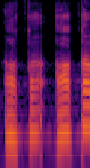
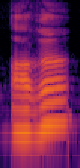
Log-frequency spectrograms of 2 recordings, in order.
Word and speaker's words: آقا: یہ آقا، آقا فارسوں کا تلفظ ہے اور آغا یہ ترکوں کا تلفظ ہے.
